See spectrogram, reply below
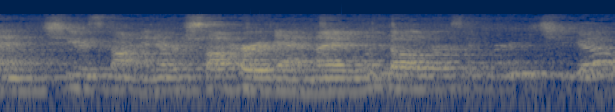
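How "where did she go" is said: puzzled. Retold or imitated. Looking for the vanished lady.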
